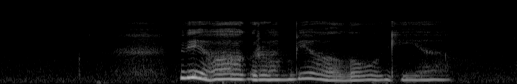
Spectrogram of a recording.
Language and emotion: Russian, sad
